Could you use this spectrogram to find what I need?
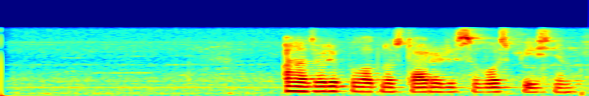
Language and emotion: Russian, neutral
